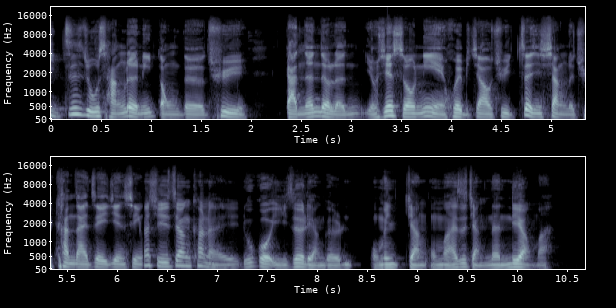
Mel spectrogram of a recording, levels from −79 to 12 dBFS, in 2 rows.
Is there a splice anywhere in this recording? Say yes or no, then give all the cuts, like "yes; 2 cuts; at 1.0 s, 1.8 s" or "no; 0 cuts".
yes; 2 cuts; at 6.2 s, 8.4 s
